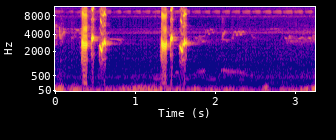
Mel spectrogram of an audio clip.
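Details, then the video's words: Sooty-headed bulbul in lively voice, delivering two short phrases of three or four quick whistled notes about one second apart, each note bending down then up. "Kicau Burung Kutilang Gacor"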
